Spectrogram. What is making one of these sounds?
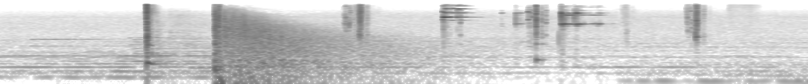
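A rifle clicks and clacks as it is handled.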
